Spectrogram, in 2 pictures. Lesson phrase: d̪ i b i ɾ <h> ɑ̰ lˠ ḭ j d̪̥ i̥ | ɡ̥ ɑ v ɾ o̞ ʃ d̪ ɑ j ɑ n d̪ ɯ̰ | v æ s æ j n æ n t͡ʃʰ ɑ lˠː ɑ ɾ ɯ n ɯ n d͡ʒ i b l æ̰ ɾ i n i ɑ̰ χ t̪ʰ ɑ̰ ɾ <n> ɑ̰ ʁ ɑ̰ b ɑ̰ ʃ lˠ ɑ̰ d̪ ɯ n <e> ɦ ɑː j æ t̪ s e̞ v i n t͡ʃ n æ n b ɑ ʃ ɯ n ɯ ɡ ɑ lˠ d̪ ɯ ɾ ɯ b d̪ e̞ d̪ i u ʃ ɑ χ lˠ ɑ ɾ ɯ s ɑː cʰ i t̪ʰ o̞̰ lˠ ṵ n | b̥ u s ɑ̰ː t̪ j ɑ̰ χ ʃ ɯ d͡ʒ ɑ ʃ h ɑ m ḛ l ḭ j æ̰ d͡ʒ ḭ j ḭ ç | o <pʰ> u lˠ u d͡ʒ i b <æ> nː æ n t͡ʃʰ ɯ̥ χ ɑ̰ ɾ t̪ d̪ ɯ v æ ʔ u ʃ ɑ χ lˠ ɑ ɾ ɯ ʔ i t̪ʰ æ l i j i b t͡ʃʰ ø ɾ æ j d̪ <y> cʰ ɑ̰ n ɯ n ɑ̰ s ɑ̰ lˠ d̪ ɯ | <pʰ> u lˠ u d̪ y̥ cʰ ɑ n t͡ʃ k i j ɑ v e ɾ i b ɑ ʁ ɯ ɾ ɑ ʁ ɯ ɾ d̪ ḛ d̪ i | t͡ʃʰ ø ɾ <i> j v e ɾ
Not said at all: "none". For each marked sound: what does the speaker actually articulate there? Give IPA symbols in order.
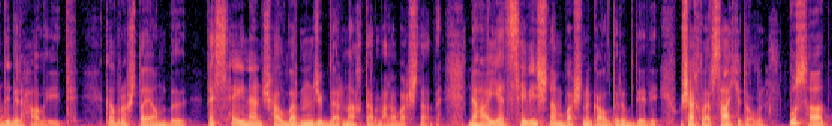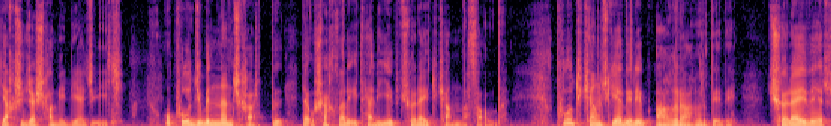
h, m, æ, pʰ, i, y, pʰ, æ

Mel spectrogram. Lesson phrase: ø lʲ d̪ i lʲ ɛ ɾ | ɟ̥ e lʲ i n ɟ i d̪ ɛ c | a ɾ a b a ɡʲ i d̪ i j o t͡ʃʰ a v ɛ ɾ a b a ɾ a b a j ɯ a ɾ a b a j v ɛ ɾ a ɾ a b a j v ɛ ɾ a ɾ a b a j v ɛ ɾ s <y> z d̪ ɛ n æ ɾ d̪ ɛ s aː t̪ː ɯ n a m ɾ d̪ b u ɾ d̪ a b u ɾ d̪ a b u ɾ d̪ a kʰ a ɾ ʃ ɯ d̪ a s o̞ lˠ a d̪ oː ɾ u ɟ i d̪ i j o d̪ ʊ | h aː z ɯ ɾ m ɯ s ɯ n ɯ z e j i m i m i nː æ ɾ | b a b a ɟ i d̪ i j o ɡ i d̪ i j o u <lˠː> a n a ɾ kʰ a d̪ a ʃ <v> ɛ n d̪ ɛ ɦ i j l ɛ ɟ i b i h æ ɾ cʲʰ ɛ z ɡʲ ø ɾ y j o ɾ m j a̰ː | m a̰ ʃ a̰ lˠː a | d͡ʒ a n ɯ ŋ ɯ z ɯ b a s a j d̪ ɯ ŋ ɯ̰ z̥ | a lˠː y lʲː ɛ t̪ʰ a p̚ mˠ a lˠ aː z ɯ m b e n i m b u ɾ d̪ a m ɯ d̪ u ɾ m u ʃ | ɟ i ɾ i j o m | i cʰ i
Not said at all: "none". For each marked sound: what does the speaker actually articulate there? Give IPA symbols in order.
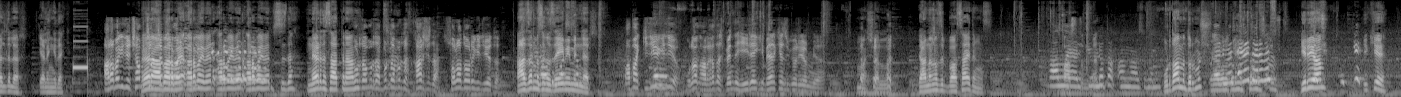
i, lˠ, b

